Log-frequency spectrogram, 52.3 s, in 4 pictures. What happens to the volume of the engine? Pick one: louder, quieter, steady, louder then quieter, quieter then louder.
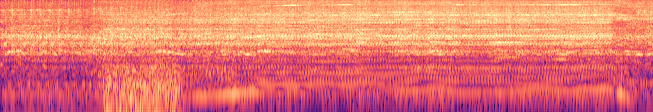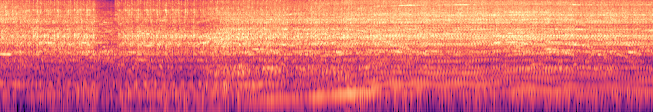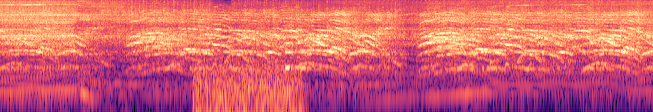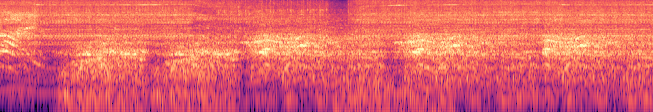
quieter.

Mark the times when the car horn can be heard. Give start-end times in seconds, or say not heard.
2.0-3.8, 29.9-32.2, 45.8-48.4.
